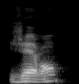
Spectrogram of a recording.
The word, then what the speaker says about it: gérant: on dit Géron Gon on essaie de prononcer à la marocaine le r on roule on roule le r RA RA gérant exemple on accentue le G g gérant had pardon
